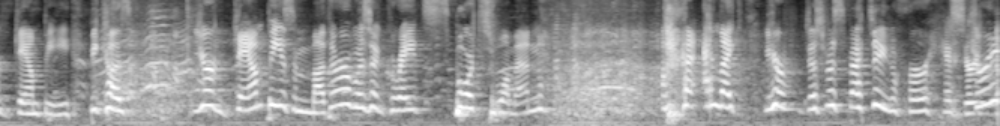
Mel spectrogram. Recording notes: Live from New York—it's our sold out show at the Bowery Ballroom!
